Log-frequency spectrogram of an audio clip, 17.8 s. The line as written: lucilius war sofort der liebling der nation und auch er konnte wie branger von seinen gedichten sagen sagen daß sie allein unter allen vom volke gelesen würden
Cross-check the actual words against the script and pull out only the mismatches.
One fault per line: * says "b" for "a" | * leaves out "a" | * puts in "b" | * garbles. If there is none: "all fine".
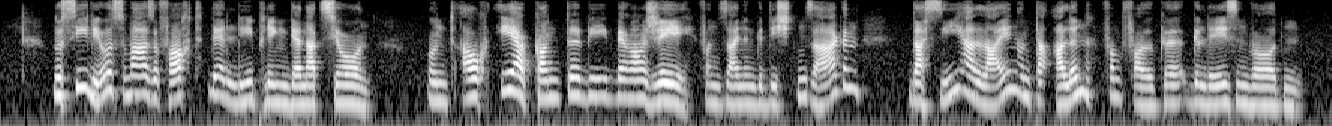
* leaves out "sagen"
